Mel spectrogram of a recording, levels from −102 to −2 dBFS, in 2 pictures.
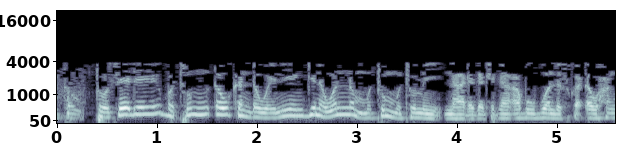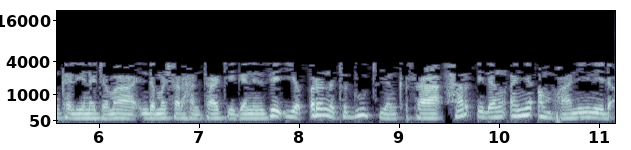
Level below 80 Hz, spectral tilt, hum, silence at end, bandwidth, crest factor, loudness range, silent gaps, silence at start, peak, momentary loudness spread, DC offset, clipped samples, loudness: -46 dBFS; -12.5 dB/octave; none; 0 s; 4.1 kHz; 18 dB; 3 LU; none; 0 s; -2 dBFS; 6 LU; under 0.1%; under 0.1%; -20 LUFS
